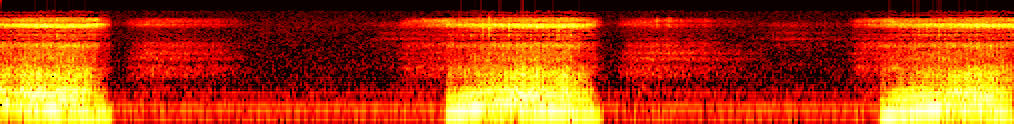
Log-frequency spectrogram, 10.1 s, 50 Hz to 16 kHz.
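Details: Middle-aged man's loud, deep rattling snores on each in-breath, about three in ten seconds, with quiet exhalations between during sleep, recorded 21 March 2022; heavy snoring.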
